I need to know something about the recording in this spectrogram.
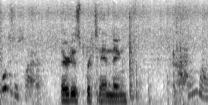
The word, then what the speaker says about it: Worcestershire: No one knows how to pronounce the sauce. It's Worcestershire.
